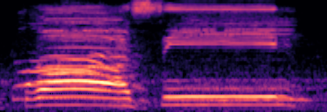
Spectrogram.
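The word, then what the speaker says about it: طسٓ: اس کو پڑھنا ہے۔ طاسین طاسین، تھوڑا سا زور لگا کے پھر صحیح اس کا تلفظ ادا ہوگا۔ طاسین طاسین۔ ناظرین اس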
